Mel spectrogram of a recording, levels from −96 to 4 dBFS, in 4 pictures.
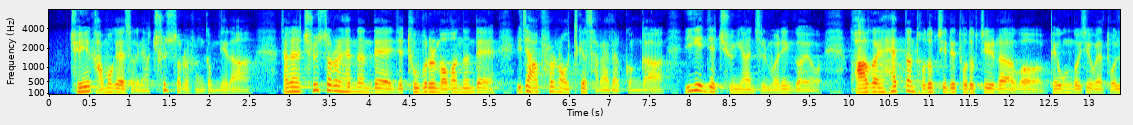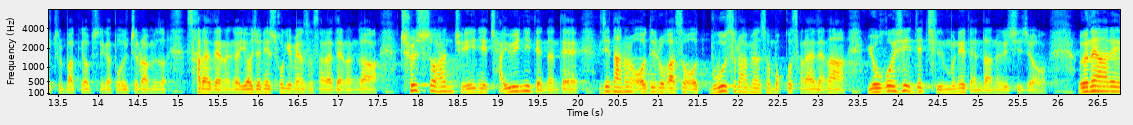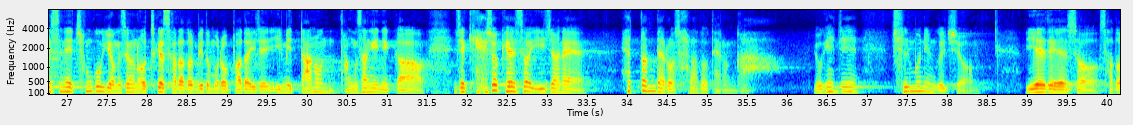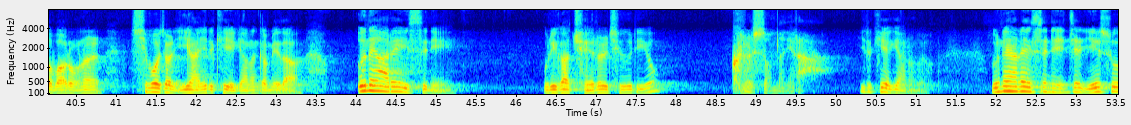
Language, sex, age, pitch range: Korean, male, 40-59, 115-155 Hz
